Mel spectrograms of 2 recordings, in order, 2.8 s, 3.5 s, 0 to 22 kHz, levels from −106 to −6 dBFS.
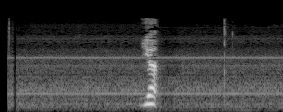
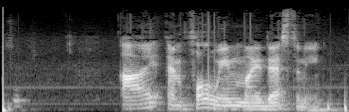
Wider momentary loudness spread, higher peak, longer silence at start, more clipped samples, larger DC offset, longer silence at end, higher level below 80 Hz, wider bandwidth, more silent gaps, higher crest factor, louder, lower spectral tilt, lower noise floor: first, 28 LU vs 13 LU; second, -10 dBFS vs 0 dBFS; first, 1.45 s vs 0 s; neither; neither; first, 1.25 s vs 0 s; second, -80 dBFS vs -38 dBFS; second, 11.5 kHz vs 16 kHz; neither; about the same, 24 dB vs 20 dB; second, -25 LUFS vs -17 LUFS; second, -2.5 dB/octave vs -4.5 dB/octave; second, -53 dBFS vs -58 dBFS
